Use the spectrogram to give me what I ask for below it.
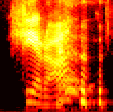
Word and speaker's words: Fira: But yeah, and even in Santorini, we did a fantastic authentic meal just there in Fia, was it? I'm going to say it wrong. Hold on. Fira. Sorry, they pronounce things differently.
